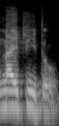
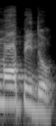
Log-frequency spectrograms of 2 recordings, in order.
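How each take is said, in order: First: The first syllable is a 'nai' diphthong sound. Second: The first syllable is a short 'na' sound. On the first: This is the ordinary pronunciation. "আর এমনি উচ্চারণ করলে কি হয় নাইপিদো" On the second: This is how it is said in English. "ইংরেজিতে কি বলে এনপিদো বা নপিদো"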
